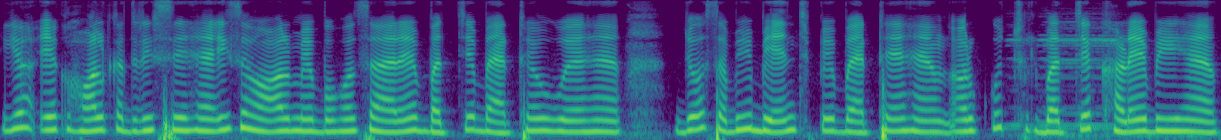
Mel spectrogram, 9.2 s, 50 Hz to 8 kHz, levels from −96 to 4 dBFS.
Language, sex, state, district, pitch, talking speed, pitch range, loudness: Hindi, female, Jharkhand, Garhwa, 250 Hz, 175 wpm, 235-265 Hz, -21 LUFS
